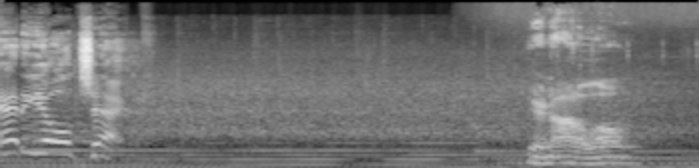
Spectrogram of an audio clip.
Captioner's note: crowd cheering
